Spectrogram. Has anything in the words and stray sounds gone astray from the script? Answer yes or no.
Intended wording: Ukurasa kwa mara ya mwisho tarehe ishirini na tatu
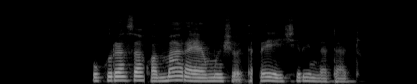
yes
